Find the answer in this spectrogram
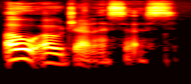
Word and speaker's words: oogenesis: side we call it oogenesis and i know that's strange but we do pronounce both of the o's there and you can see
